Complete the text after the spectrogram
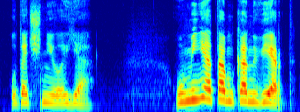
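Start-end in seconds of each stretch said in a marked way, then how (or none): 1.8-3.0 loud, irritated bark. A narrator's reading. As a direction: bark it out impatiently. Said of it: "рявкнул Александр Михайлович". (громко рявкнуть)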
